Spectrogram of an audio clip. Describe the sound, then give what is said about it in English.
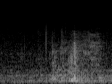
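The door of a ship captain's cabin being opened at sea as a storm brews: a short, soft scrape building to a muffled clunk midway through, then fading into low, steady background noise. No one speaks. “I opened the door.”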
